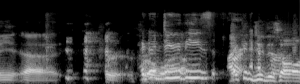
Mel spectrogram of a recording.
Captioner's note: laughs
